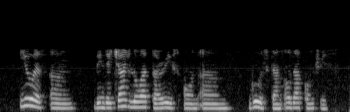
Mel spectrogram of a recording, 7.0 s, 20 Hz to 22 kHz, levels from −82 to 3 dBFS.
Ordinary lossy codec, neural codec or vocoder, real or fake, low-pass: none; none; real; 3.6 kHz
